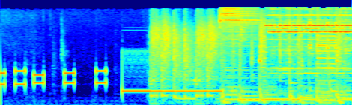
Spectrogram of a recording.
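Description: Five quick touch-tone telephone beeps are dialed for a prank call, followed by a steady ringing tone, then a loud, busy musical jingle bursts in and plays to the end. No one speaks.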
